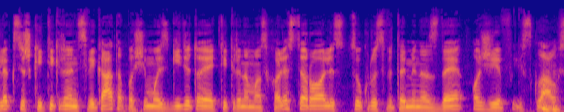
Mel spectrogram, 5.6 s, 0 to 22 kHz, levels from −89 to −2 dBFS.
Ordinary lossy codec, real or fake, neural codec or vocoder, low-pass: MP3, 64 kbps; real; none; 19.8 kHz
